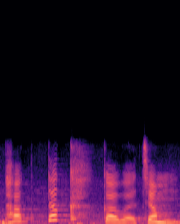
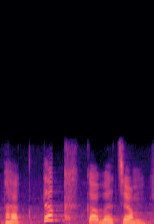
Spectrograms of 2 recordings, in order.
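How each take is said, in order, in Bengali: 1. প্রথম শব্দটি 'ক' ধ্বনিতে শেষ হয়। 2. প্রথম শব্দটি 'ক' ধ্বনিতে শেষ হয়।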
